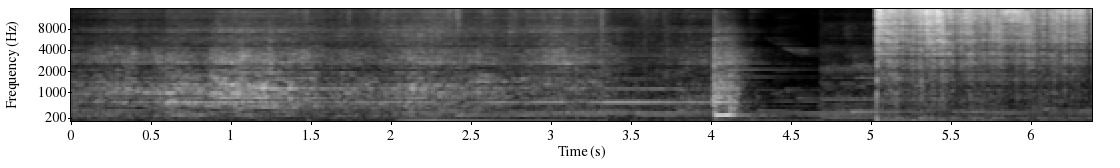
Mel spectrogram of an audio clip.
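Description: Background music for about four seconds, then, about five seconds in, the loud, steady hiss of a stick-welding arc starts as a steel tube is welded to a turbine base.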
